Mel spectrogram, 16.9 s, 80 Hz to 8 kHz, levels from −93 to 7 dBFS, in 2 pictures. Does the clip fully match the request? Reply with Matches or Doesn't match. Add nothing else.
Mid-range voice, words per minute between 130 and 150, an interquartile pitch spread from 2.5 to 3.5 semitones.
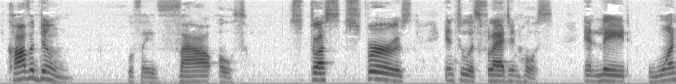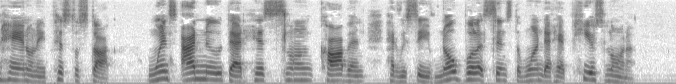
Doesn't match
